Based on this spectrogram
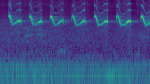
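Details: Long-tailed shrike of the Madura type in natural song: a steady series of six squeaky, wavering notes, each a quick slide up and down, repeated about every half second.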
